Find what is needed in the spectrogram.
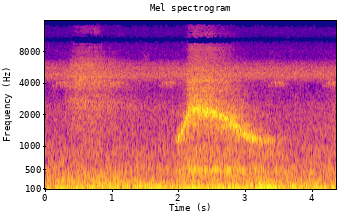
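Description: A single faint, high call from a pet: it rises quickly about two seconds in, then slides slowly down over about a second, over a low steady room hum.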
